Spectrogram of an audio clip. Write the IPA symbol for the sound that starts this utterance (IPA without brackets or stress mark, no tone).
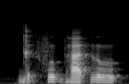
ɡ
